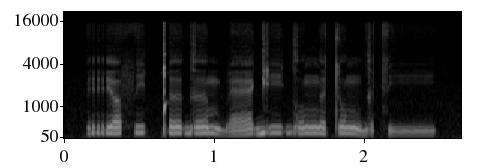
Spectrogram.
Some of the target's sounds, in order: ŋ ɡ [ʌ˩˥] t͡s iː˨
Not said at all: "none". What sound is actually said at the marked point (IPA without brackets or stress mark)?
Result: ə˩˥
